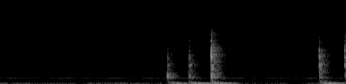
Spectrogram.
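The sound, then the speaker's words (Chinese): Knocking on a door, faint and hollow: a quick run of three raps, then a further knock after a short pause. “有人敲门。”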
